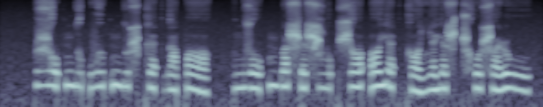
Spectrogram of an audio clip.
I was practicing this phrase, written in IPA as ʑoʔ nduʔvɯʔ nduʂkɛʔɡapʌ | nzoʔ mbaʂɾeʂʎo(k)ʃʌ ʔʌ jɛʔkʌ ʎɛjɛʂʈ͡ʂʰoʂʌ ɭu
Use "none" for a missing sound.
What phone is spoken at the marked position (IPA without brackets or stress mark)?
ʔ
